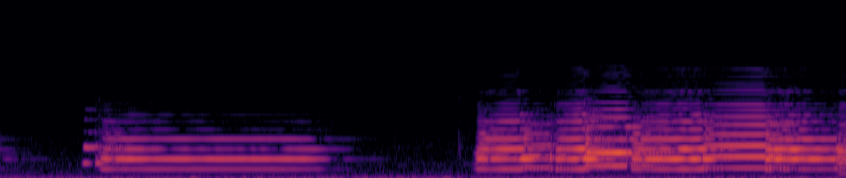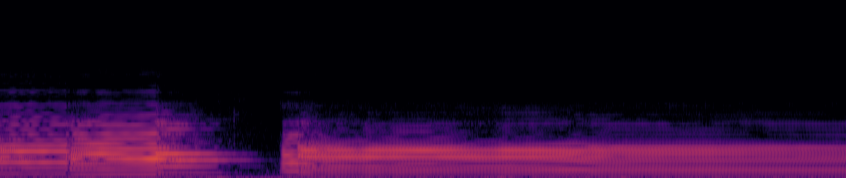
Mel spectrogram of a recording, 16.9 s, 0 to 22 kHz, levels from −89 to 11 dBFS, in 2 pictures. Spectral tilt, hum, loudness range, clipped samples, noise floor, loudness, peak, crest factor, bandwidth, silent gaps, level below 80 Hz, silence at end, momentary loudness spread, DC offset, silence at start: -8.5 dB/octave; none; 9 LU; under 0.1%; -69 dBFS; -39 LUFS; -24 dBFS; 16 dB; 5 kHz; none; -68 dBFS; 0 s; 13 LU; under 0.1%; 0.05 s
